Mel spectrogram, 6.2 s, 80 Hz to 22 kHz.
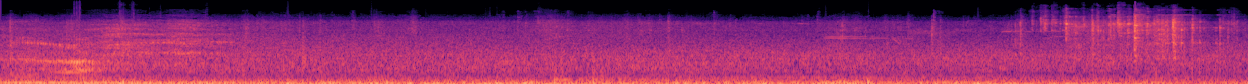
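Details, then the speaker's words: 2014 Chrysler Town & Country van rolling after front wheel bearing replacement: steady low road rumble with no rising hum or growl; the previous hum above 25 mph is gone. "Well, good news, guys. My efforts in the AutoZone parking lot have paid off, and that annoying hum that was coming from the bad wheel bearing is now gone."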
